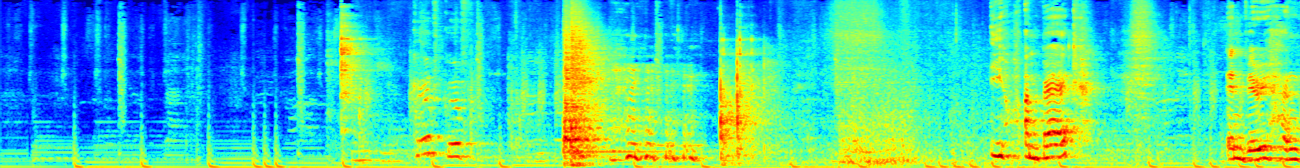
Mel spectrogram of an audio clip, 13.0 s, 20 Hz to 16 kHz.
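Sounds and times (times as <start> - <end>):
background music: 0.0 - 13.0
dishes and cutlery clattering: 3.3 - 4.0, 5.6 - 6.3, 7.2 - 7.9.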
